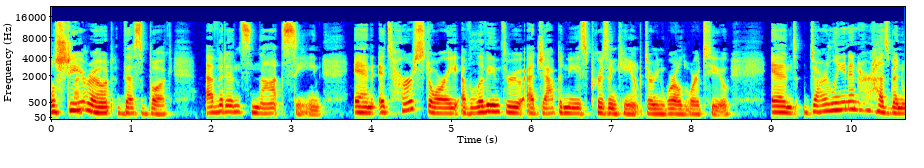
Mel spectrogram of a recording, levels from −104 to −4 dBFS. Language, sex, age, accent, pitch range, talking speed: English, female, 30-49, American, 140-175 Hz, 155 wpm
